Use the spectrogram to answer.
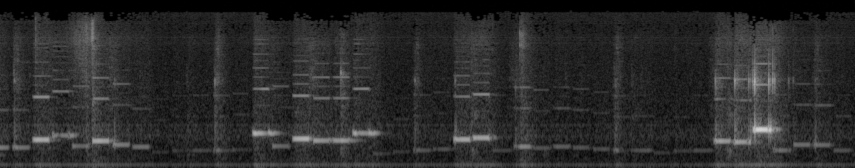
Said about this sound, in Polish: Działa to w bardzo prosty sposób, mianowicie telefon informuje nas wysokością dźwięku. Im dźwięk jest wyższy, tym jesteśmy bliżej źródła światła, im jest niższy, tym od tego źródła światła się oddalamy.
